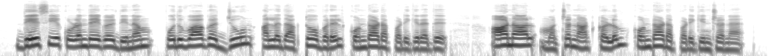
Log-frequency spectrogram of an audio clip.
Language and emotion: Tamil, neutral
